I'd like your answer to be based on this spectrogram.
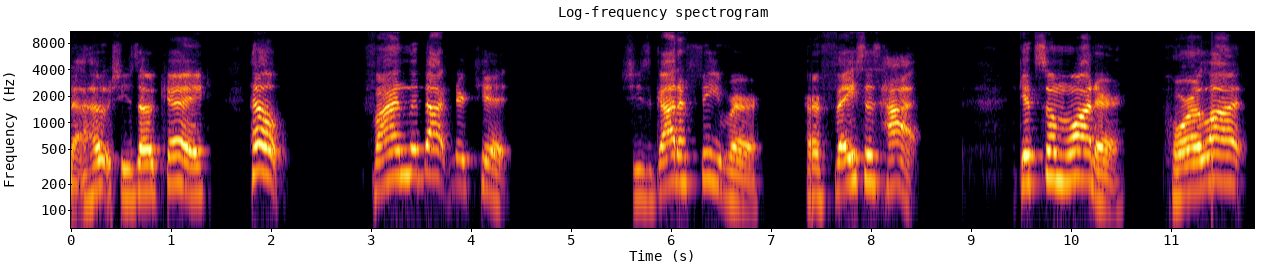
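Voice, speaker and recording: A man's voice: on the high side, bright, forceful tone. A man hosting children's storytime, reading a picture book aloud and talking directly to young listeners with simple, encouraging questions. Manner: talks directly to young listeners, asking questions and answering them.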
